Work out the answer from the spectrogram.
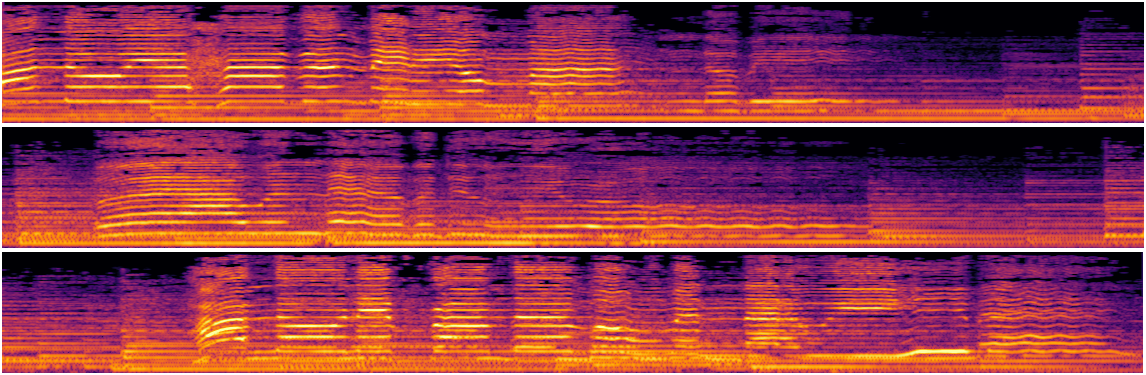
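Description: A slow pop ballad, a female-vocal cover of an older love song, with sustained sung lines over a full, steady accompaniment that swells and thins across the passage. There is no talk.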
